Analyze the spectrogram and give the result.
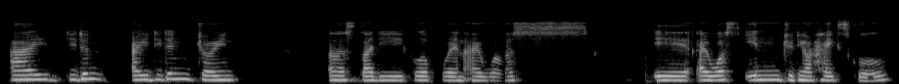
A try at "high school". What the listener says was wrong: Ya, junior high school. Jadi high school ya. Cara bacanya G-nya nggak usah dibaca ya. high. Jadi cara bacanya high. High school.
